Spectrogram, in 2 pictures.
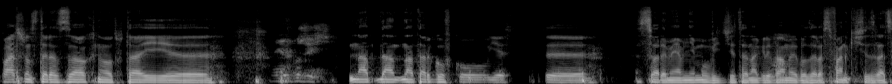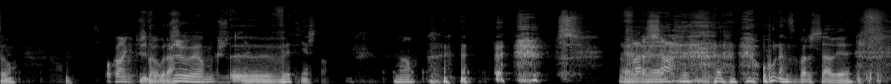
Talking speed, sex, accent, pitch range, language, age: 100 wpm, male, native, 95-110 Hz, Polish, 20-39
